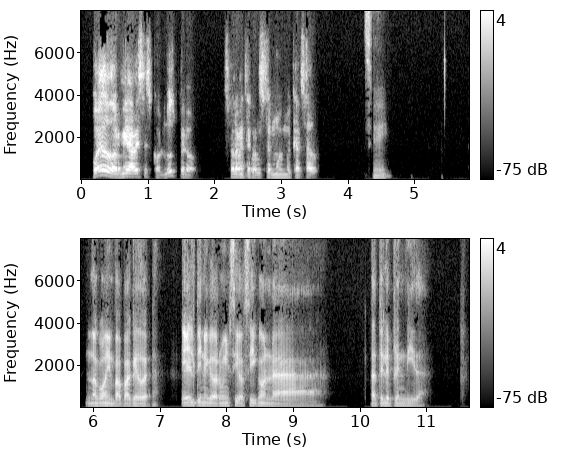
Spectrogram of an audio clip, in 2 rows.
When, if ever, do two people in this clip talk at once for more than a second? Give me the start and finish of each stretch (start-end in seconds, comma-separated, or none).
none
